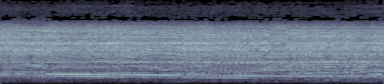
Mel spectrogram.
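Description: Electric guitar played with a metal slide pressed against the strings: a loud, dense noisy wash in which sustained pitches glide slowly downward.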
